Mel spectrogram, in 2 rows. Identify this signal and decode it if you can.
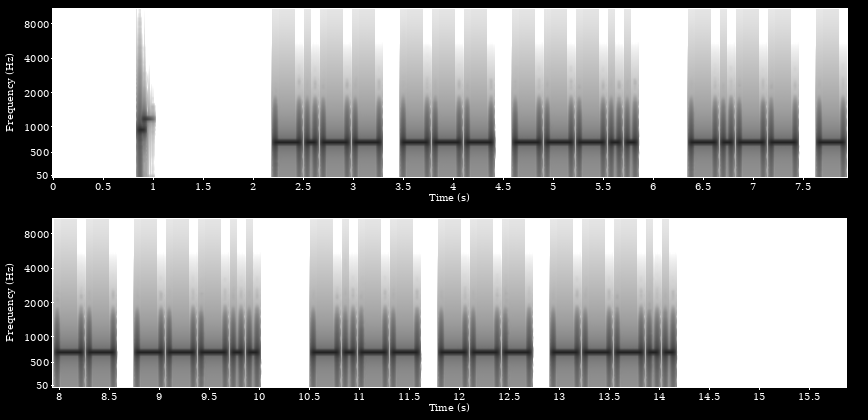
Morse code, heard as a keyed tone, about 15 wpm, 700 Hz. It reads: YO8 YO8 YO8
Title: Callsign Prefixes for Top 25 DXCC - Repeated 3x - 15wpm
